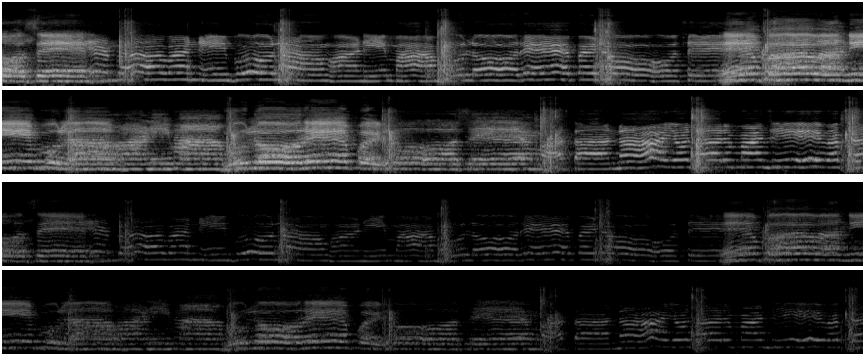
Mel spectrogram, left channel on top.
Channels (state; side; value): quieter; right; 17.8 dB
